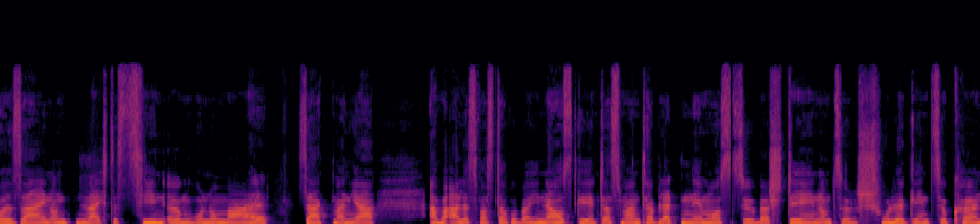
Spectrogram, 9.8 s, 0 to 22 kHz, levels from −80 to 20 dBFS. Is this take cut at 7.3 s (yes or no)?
yes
